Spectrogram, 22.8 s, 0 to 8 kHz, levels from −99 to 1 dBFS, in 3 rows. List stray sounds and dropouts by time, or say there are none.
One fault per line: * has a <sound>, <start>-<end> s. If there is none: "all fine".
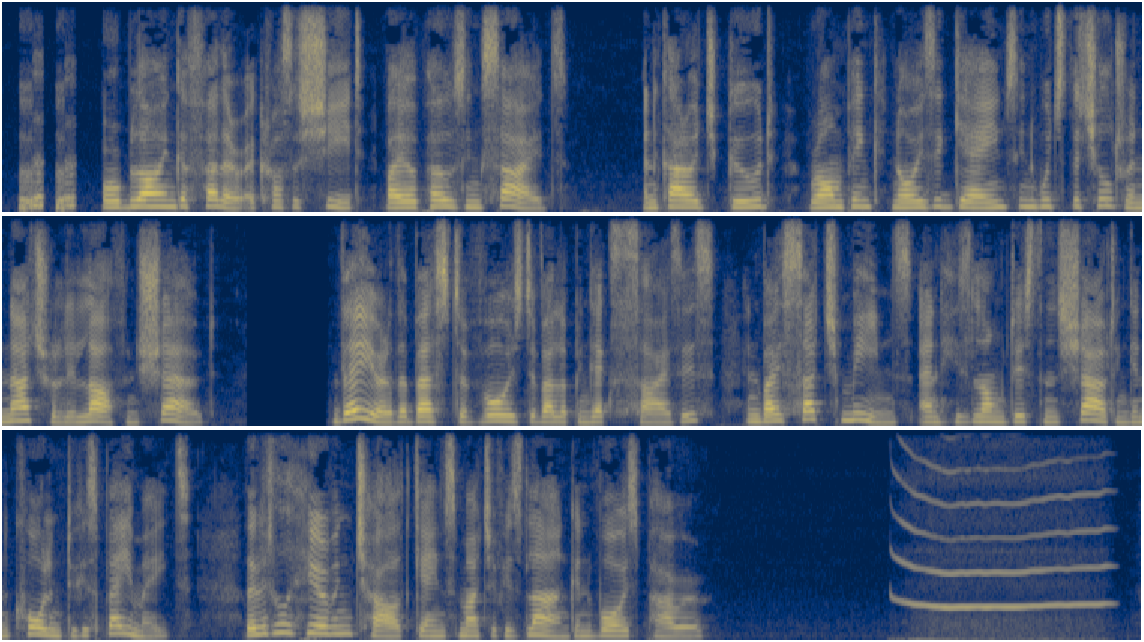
* has a laugh, 0.1-0.5 s
* has a squeak, 21.1-22.7 s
